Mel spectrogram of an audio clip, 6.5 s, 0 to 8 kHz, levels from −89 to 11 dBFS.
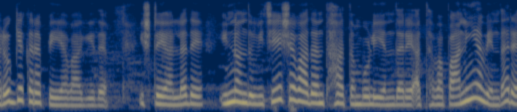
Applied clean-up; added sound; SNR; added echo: none; none; none; none.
